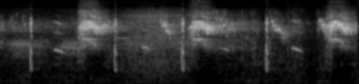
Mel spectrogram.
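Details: Green parrot, described as a talking pet, gives four rough, grating squawks spaced roughly a second apart, with sharp clicks and faint short whistled slurs between them.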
